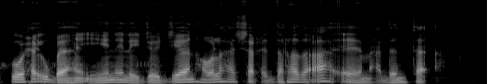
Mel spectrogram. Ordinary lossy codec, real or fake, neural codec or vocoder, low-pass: none; real; none; none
